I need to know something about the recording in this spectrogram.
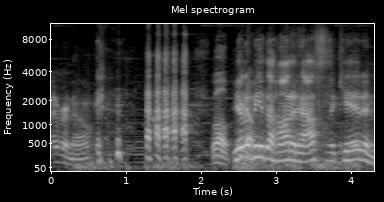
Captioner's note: laugh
